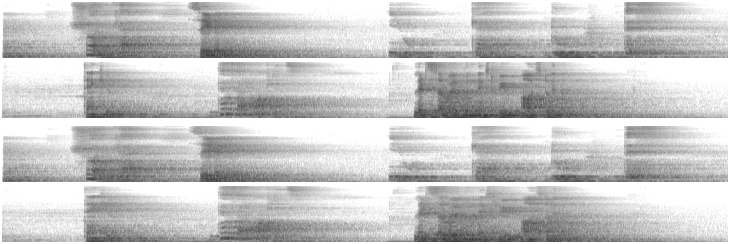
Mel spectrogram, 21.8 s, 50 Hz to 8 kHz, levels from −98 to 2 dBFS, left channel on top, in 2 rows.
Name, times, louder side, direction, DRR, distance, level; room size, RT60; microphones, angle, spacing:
voice 1, 1.0-2.0 2.4-2.6 5.8-6.2 7.0-7.4 8.1-8.6 9.2-9.8 14.0-15.3, equal, 20° left, -6 dB, 2.4 m, -35 dB
voice 2, 2.8-3.5 9.2-9.3 12.1-12.6 17.1-19.4, left 1 dB, 85° left, 0 dB, 1.5 m, -28 dB
11.5 x 7.0 x 7.3 m, 3.0 s
head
